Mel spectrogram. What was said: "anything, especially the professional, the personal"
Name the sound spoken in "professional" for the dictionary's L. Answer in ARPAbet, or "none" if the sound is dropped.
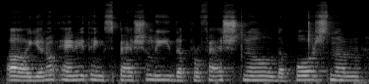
L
